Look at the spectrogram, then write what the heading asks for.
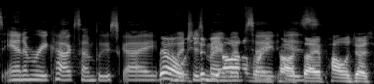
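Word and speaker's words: Ana Marie Cox: Blue Sky I am Dan drner she is animar Cox uh is that also sounds different than my actual name it's anamarie Cox on Blue Sky as my I apologize for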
